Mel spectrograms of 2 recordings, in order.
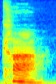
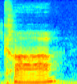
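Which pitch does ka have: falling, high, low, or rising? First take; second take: high; rising. First: The pitch stays high throughout. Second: The pitch rises from low to high. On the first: Trade. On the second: Leg.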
